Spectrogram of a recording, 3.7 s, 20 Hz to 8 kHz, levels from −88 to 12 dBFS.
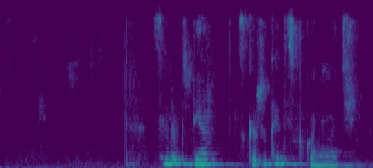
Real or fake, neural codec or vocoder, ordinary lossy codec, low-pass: fake; codec, 16 kHz, 2 kbps, X-Codec, HuBERT features, trained on balanced general audio; Opus, 24 kbps; 7.2 kHz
